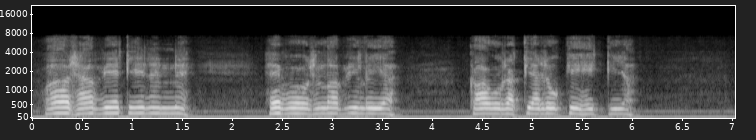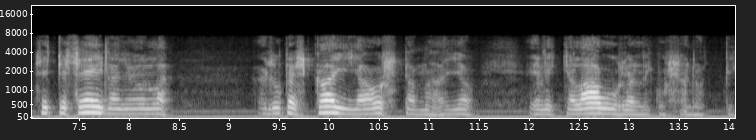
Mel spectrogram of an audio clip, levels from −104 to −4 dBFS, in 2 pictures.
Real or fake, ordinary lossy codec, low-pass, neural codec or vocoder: fake; none; 7.2 kHz; codec, 16 kHz, 16 kbps, FreqCodec, smaller model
